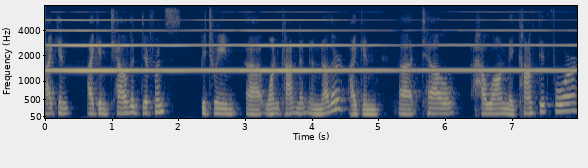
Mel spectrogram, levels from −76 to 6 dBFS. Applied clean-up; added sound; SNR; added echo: none; Wind instrument, woodwind instrument; -4 dB; none.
